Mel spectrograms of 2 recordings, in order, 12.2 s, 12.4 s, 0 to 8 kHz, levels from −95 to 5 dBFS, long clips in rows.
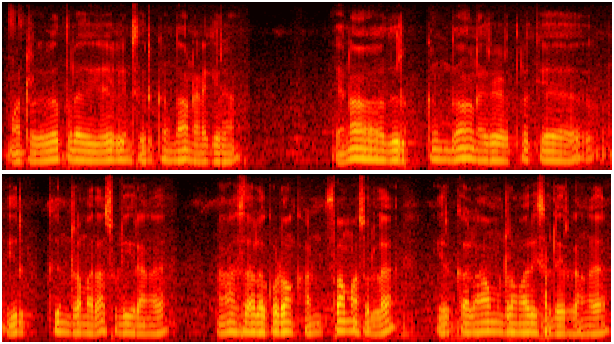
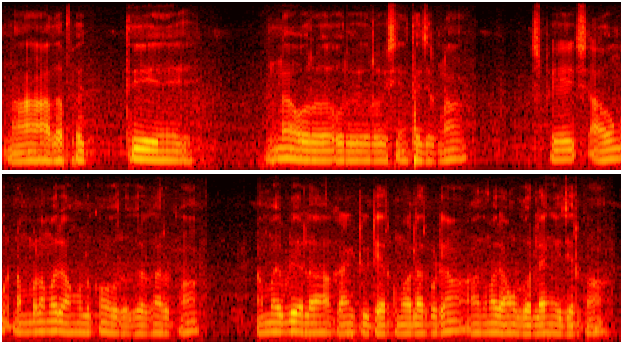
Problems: low volume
